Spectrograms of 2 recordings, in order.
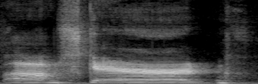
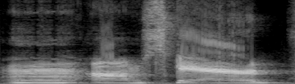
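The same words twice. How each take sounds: First: Drawn-out character impression; Ned from South Park. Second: Slow, drawn-out electrolarynx-style impression; Ned from South Park. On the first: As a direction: repeat the buzzing monotone catchphrase. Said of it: "the way he says that". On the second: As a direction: stretch it out in a buzzing monotone. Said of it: "just the way he says".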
